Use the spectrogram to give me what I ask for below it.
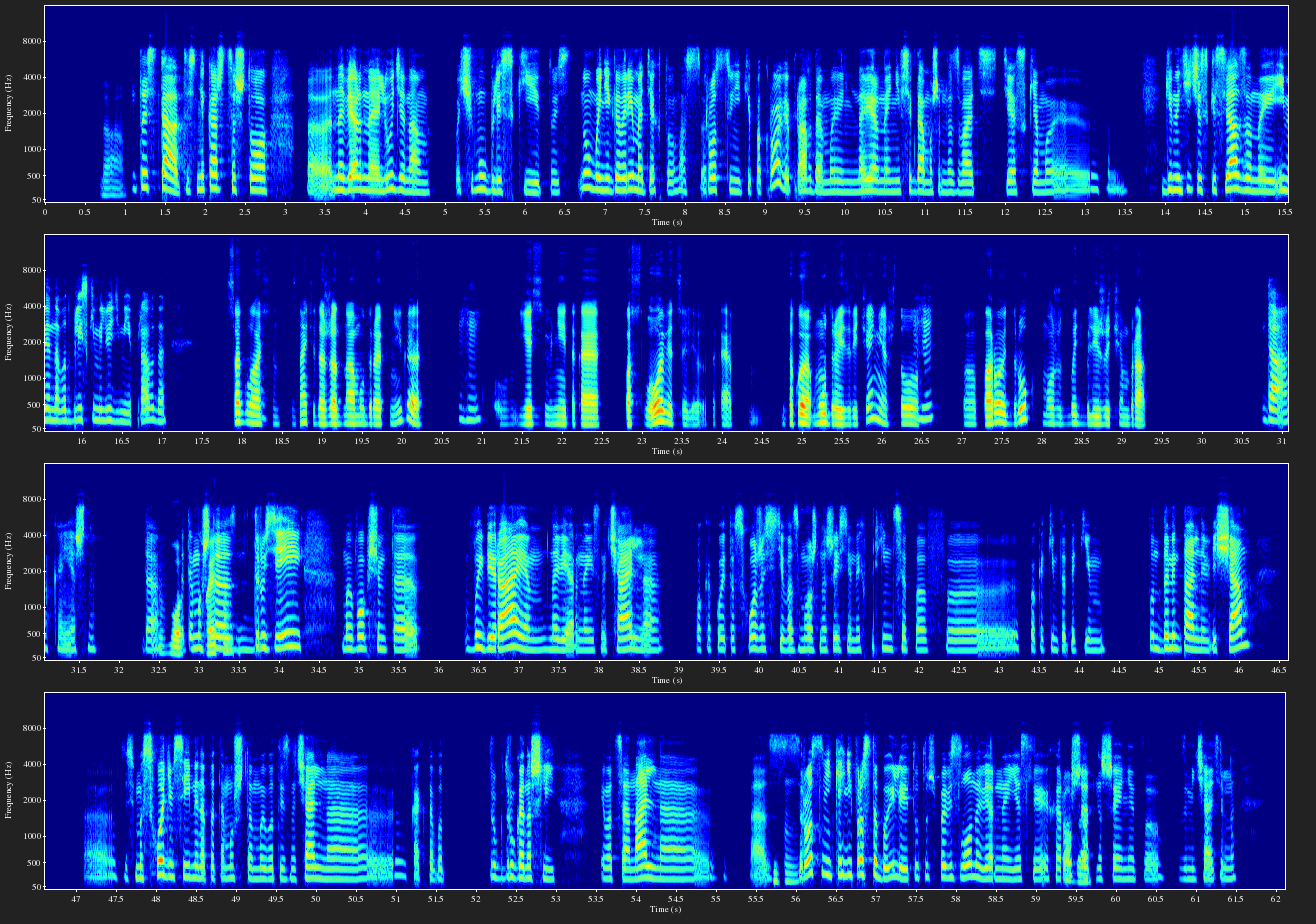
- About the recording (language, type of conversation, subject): Russian, unstructured, Почему, по вашему мнению, иногда бывает трудно прощать близких людей?
- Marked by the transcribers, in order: other noise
